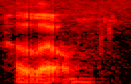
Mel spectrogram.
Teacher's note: And hello, we have vowel eh and vowel o. Hello, with stress on the first syllable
